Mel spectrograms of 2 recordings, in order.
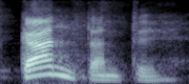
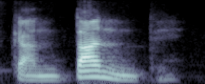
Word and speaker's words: cantante: Pero en el caso de la palabra cantante, no es cantante, ni cantante, es cantante. Tiene la mayor fuerza de voz en tan, ¿de acuerdo?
